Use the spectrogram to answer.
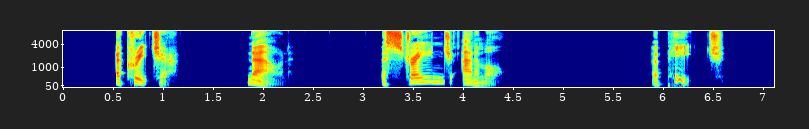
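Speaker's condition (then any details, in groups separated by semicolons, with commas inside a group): No condition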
